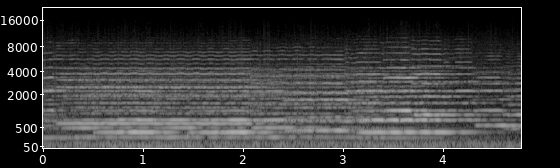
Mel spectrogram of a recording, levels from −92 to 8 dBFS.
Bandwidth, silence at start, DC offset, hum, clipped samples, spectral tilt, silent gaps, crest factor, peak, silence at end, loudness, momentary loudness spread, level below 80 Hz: 13 kHz; 0 s; under 0.1%; none; under 0.1%; -3.5 dB/octave; none; 16 dB; -14 dBFS; 0 s; -29 LUFS; 7 LU; -52 dBFS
